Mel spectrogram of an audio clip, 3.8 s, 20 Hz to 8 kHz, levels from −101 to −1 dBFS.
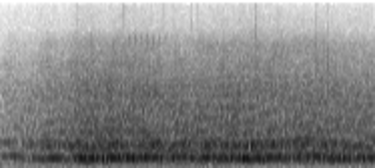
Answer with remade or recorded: remade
